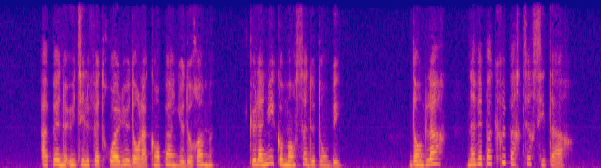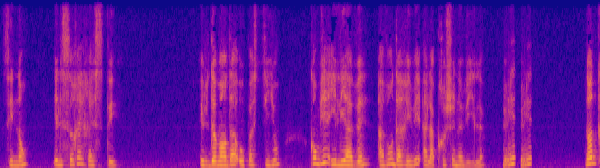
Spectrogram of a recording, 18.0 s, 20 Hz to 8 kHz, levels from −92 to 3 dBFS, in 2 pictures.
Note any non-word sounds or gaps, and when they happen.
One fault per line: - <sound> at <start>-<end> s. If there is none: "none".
- laugh at 16.6-17.0 s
